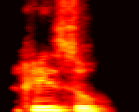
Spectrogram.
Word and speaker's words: réseau: Entre le E et le S, Réseau. On ne va pas séparer les trois lettres, les trois voyelles, et les trois voyelles créent le son O. Réseau.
